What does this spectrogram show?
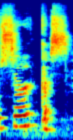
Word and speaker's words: circus: اقوللكم بقى حاجه سيركس السي الاولانيه اتنطق اتنطق اتنطق سير السي التانيه اتنطق ك ايه الحدوته دي سيركس قاللك حرف السي لما يجي وراه اي او اي او واي اي او اي او واي بنطقه فسكس جه اولها بعديها اي فعشان كده هنا هنا هنا اطقت اما السي التانيه ج وراها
